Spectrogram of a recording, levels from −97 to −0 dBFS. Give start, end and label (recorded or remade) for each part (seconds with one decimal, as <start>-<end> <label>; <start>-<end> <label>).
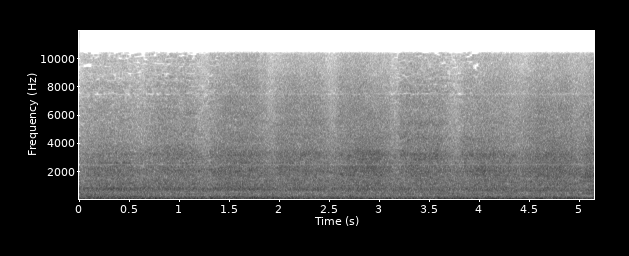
0.0-1.4 recorded; 1.4-3.1 remade; 3.1-4.0 recorded; 4.0-5.2 remade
